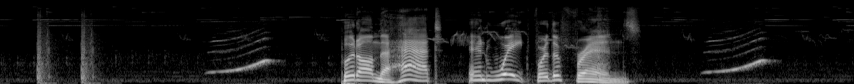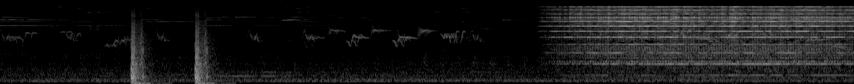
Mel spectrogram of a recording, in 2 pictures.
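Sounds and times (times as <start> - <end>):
faint birdsong: 0.0 - 13.9
thuds of objects dropping: 0.4 - 1.2, 9.9 - 10.9
alarm clock ringing: 13.9 - 17.0.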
